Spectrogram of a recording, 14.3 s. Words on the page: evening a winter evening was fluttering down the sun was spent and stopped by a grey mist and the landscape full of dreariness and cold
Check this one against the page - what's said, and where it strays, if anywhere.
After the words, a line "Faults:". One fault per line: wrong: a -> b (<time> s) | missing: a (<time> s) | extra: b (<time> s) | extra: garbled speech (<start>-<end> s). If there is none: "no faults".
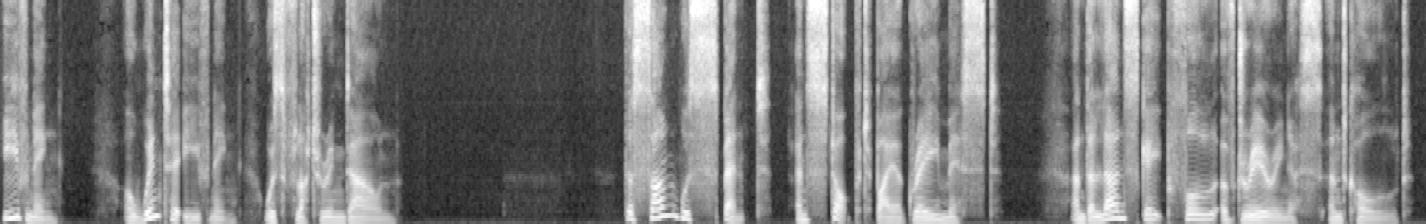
evening a winter evening was fluttering down the sun was spent and stopped by a grey mist and the landscape full of dreariness and cold
Faults:
no faults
